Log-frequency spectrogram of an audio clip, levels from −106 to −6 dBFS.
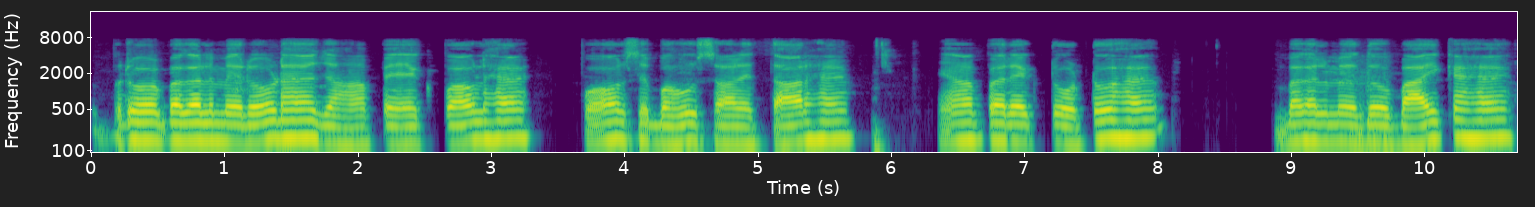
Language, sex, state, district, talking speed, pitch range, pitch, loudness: Hindi, male, Bihar, Gaya, 145 wpm, 135-155 Hz, 145 Hz, -17 LUFS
